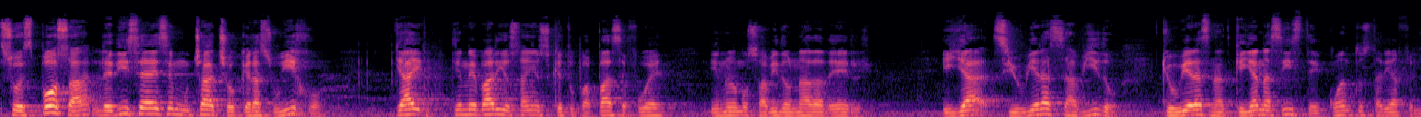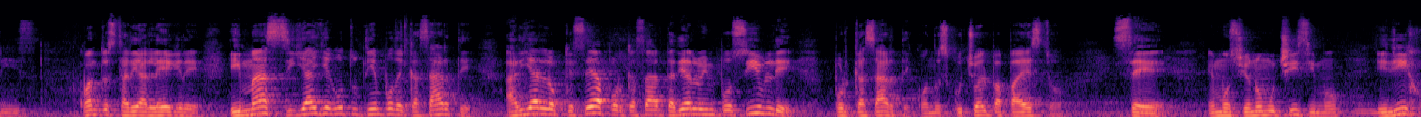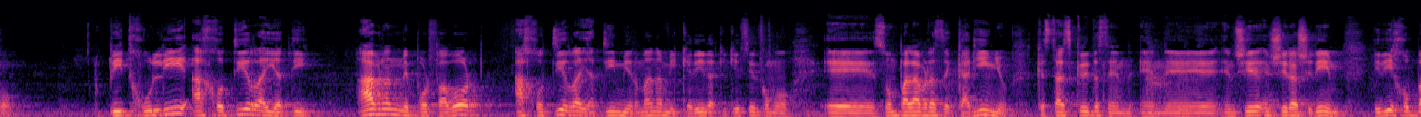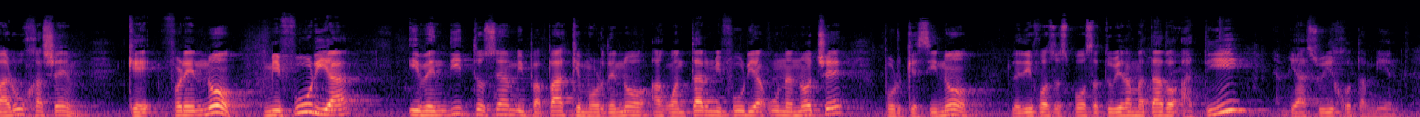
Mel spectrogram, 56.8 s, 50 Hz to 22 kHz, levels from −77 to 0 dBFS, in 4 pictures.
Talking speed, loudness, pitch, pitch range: 155 wpm, -23 LUFS, 130 Hz, 115-150 Hz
